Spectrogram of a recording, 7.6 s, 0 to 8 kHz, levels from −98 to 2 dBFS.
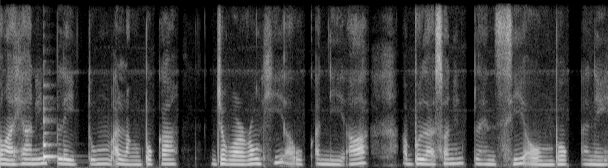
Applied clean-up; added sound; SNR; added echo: none; Bowed string instrument; 4 dB; none.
